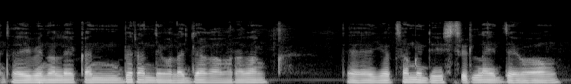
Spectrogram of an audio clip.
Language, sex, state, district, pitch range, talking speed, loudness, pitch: Chakma, male, Tripura, West Tripura, 95-100 Hz, 145 wpm, -15 LUFS, 100 Hz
